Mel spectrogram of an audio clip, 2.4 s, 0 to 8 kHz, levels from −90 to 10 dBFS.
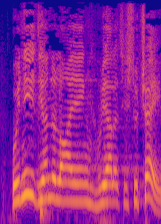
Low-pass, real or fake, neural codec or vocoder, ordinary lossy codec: none; real; none; none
